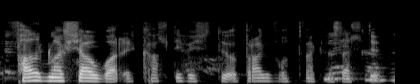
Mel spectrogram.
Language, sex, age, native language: Icelandic, male, 13, Icelandic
